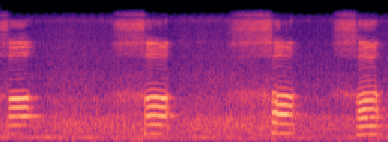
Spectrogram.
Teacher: ذرا منہ کی طرف سے ادا کریں گے، حلق کے بیچ میں سے نہیں بلکہ آگے سے ادا کریں گے، اگلے والے حصے سے.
